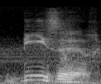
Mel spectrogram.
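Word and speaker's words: dix heures: طب العقرب جه على 10 يبقى الساعه 10 يبقى الي ديزر، الي ديزر. وبرده نفس الفكره 10 ديس بتنتهي باكس، لما يجي بعدها فاولز بنطقها زد، يبقى اقول ايه؟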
